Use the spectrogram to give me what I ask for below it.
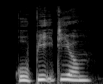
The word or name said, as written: rubidium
